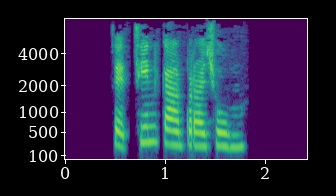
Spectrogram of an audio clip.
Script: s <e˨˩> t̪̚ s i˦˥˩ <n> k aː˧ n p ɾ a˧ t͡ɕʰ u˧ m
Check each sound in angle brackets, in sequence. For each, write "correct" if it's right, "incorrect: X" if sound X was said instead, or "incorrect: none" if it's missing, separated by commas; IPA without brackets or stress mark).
correct, correct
